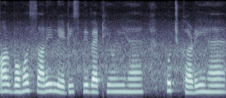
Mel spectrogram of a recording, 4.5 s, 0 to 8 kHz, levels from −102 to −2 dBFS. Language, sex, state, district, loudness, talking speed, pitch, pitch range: Hindi, female, Bihar, Purnia, -19 LUFS, 145 wpm, 200 Hz, 195-210 Hz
